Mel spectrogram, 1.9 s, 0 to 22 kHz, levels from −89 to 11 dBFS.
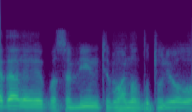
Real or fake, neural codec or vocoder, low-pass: fake; codec, 16 kHz, 0.5 kbps, X-Codec, HuBERT features, trained on general audio; 7.2 kHz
